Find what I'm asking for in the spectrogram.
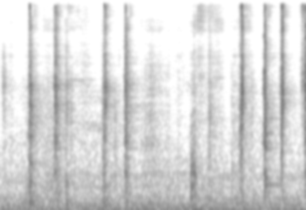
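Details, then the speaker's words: Kawasaki Mule repowered with Briggs Vanguard engine (original diesel blown, removed), first start attempt after wiring starter: key turned, no crank, only sharp dry clicks, about eight in three seconds, from Bosch relay; trigger wire to starter solenoid not getting power. "So let's just give it a little cranky crank on the key and see what it does. Nothing. Now I can hear a relay triggering."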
